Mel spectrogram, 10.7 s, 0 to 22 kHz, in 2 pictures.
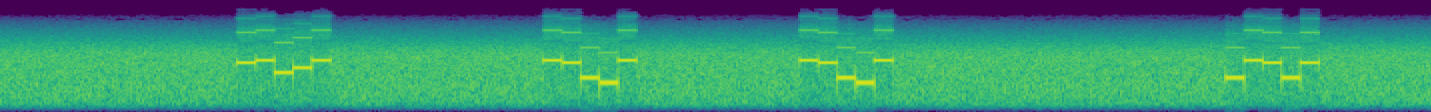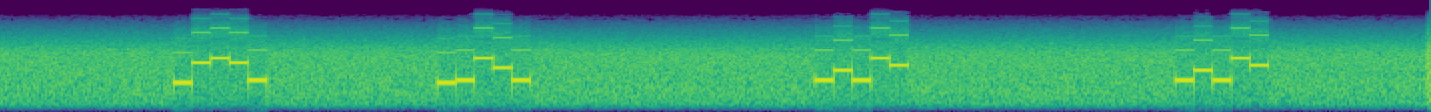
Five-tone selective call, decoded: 90570 09310 09310 30939 19992 12272 26228 26228

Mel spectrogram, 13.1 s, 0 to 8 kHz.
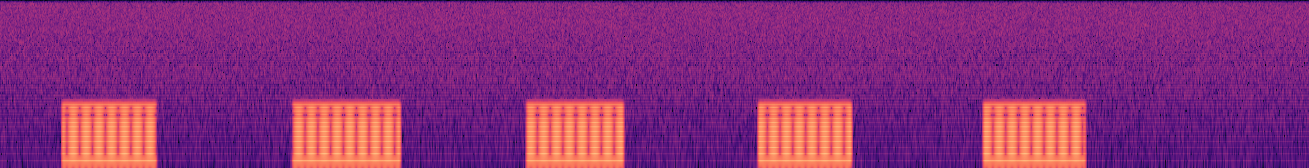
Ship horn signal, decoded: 5 short

